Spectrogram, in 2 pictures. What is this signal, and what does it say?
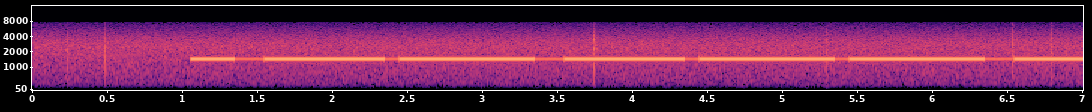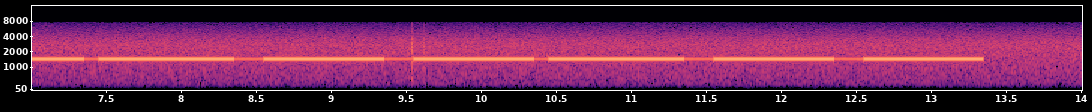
Radio time signal (DCF77), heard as a tone whose level steps once a second, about 1460 Hz, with static crashes. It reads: 1 0 1 0 0 1 0 1 1 0 1 1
